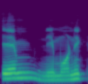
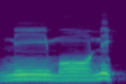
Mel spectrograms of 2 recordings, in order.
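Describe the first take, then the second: First: An m sound is pronounced at the start. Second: The word starts without any m sound. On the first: The speaker calls it wrong. "এম নিমোনিক নয়" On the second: The speaker calls it right. "এখানে এম লেটারটির কোনো sound নেই, তাহলে বলবো নিমোনিক"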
